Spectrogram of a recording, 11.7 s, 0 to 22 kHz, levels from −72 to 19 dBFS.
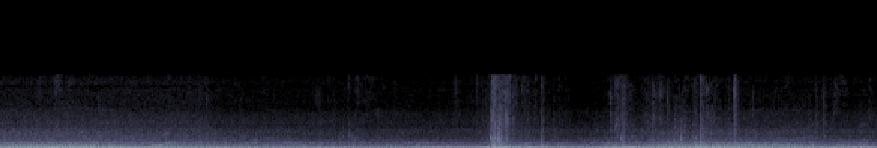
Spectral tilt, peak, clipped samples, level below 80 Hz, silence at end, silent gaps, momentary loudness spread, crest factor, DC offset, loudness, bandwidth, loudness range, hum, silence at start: -7.5 dB/octave; -8 dBFS; under 0.1%; -28 dBFS; 0 s; none; 8 LU; 14 dB; under 0.1%; -26 LUFS; 11.5 kHz; 5 LU; none; 0 s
